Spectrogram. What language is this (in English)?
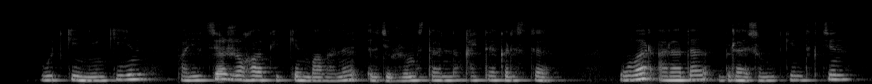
Kazakh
